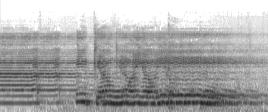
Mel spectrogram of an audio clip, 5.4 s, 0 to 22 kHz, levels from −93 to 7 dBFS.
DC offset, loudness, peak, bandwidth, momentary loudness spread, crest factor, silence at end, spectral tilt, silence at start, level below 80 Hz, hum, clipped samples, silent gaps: under 0.1%; -15 LUFS; -2 dBFS; 9.6 kHz; 9 LU; 14 dB; 0 s; -4.5 dB/octave; 0 s; -52 dBFS; none; under 0.1%; none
